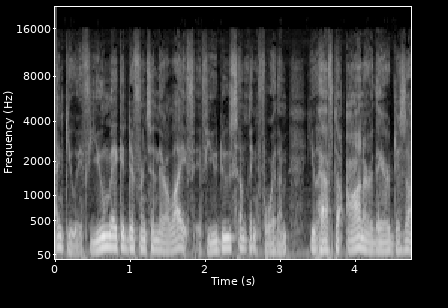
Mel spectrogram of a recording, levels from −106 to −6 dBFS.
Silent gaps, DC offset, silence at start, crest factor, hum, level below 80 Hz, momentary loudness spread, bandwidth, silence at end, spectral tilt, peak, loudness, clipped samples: none; under 0.1%; 0 s; 20 dB; none; -48 dBFS; 11 LU; 15 kHz; 0 s; -6.5 dB/octave; -10 dBFS; -29 LUFS; under 0.1%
